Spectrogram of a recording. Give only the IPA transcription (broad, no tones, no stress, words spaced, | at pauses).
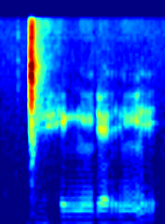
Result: ɡ͡ǀɛ̤he ŋẽɗɛ rẽr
